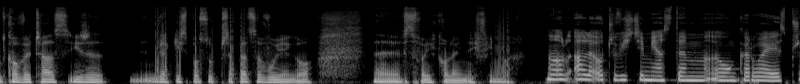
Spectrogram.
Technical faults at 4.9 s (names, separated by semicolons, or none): processor overload crackle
